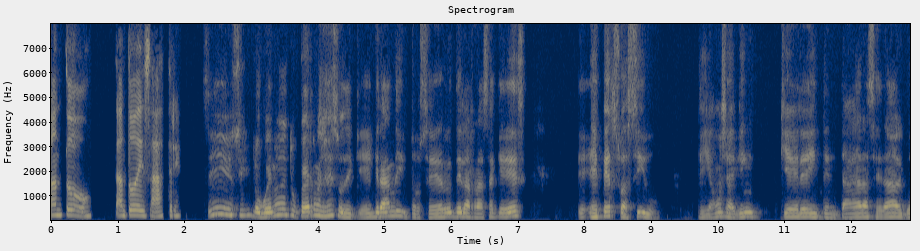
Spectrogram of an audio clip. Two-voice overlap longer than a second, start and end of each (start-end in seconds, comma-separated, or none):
none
